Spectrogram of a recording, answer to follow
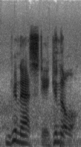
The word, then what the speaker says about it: Gnasty Gnorc: So, uh, we can be done with Dreamw Weavers and move on to the worlds of Nasty Norc. Gnasty Ganor as they are actually pronounced.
